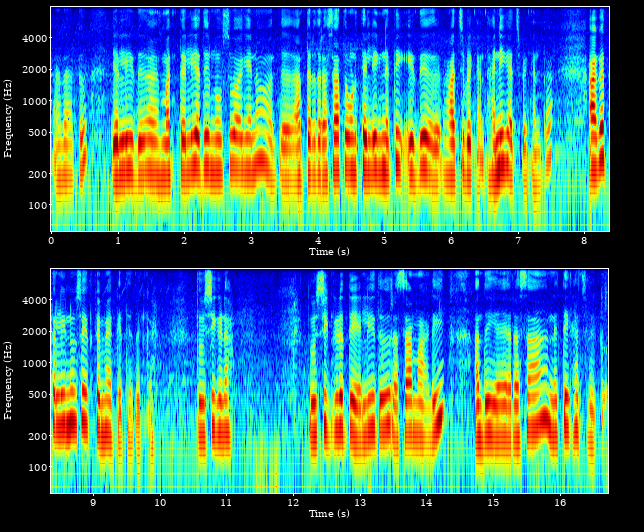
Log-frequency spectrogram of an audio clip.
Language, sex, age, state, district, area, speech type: Kannada, female, 45-60, Karnataka, Gadag, rural, spontaneous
